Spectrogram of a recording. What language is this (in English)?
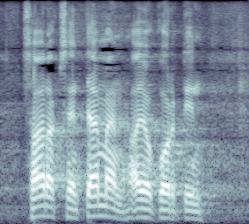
Finnish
